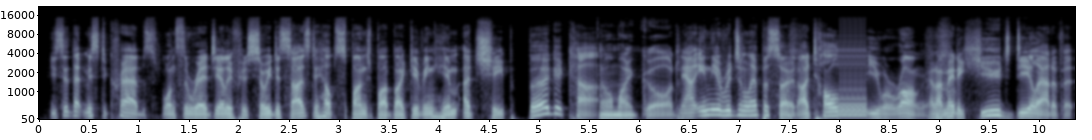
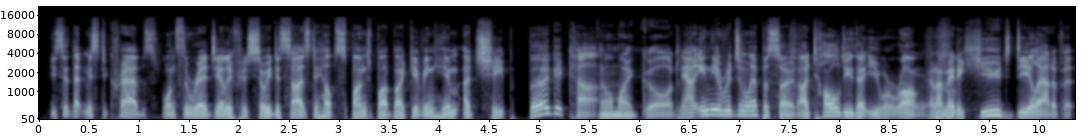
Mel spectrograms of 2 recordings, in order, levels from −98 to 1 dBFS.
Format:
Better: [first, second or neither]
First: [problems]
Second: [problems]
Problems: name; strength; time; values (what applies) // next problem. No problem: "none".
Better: second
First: audio freezing; at 8 s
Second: none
